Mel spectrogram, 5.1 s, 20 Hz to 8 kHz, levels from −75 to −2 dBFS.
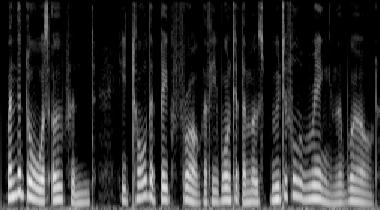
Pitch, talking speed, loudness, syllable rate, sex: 170 Hz, 235 wpm, -18 LUFS, 5.3 syllables/s, female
